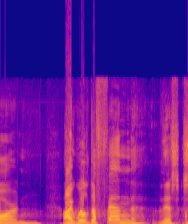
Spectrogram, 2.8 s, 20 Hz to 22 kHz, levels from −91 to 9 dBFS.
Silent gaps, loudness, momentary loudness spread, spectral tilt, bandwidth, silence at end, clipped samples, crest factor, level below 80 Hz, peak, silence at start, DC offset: none; -13 LUFS; 15 LU; -4.5 dB/octave; 19 kHz; 0 s; 0.9%; 14 dB; -48 dBFS; 0 dBFS; 0 s; under 0.1%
